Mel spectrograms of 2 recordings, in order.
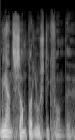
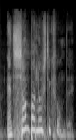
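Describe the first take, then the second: First: Said in the usual way. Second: Higher and fast, giggly "lustig"; high, quick amused echo of the line; giddy repeat. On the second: Shown as a demonstration.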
